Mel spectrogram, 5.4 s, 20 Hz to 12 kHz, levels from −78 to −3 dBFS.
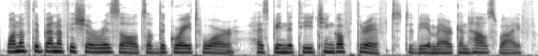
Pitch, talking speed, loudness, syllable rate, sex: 190 Hz, 210 wpm, -18 LUFS, 6.1 syllables/s, female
